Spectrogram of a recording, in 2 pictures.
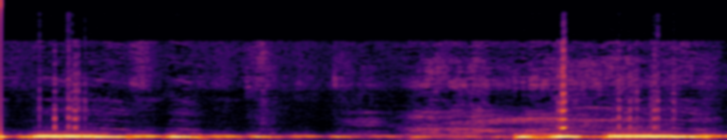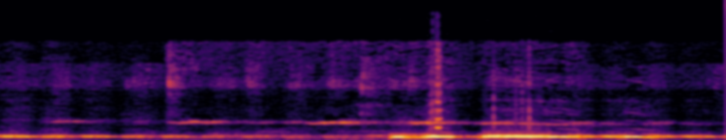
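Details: Spotted dove calling in deep, hoarse coos: three phrases spaced two to three seconds apart, each a stuttered start and a drawn-out rolling note, with faint steady cooing underneath.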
